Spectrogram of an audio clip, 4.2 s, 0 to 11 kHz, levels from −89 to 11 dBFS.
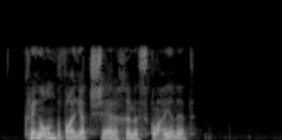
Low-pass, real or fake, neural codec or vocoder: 7.2 kHz; real; none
